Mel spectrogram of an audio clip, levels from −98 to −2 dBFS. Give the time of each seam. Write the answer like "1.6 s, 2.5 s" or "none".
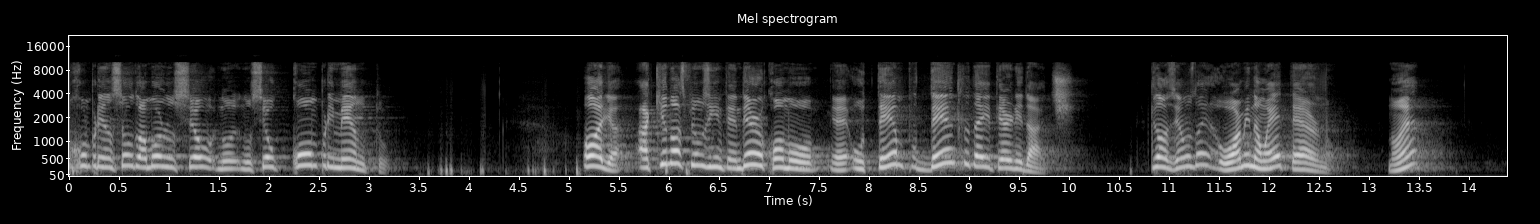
7.0 s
